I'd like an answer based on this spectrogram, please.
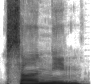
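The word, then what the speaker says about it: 三人: But to talk about 3 or more people, we use the onyomi. So for 3 people, that's sannin.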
